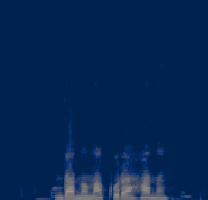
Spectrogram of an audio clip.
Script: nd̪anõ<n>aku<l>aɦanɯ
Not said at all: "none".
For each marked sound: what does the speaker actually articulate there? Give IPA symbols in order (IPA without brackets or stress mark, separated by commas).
n, ɾ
